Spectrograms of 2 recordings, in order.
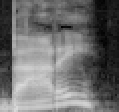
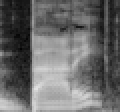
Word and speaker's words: Barrie: There's one in, where is it, Barrie? Am I getting this right? I think I'm saying this right. There's going to be one in Barrie.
